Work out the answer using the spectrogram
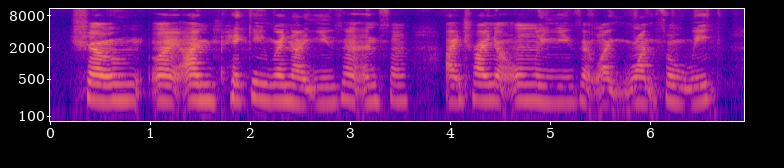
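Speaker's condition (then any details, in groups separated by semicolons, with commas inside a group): Brain injury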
